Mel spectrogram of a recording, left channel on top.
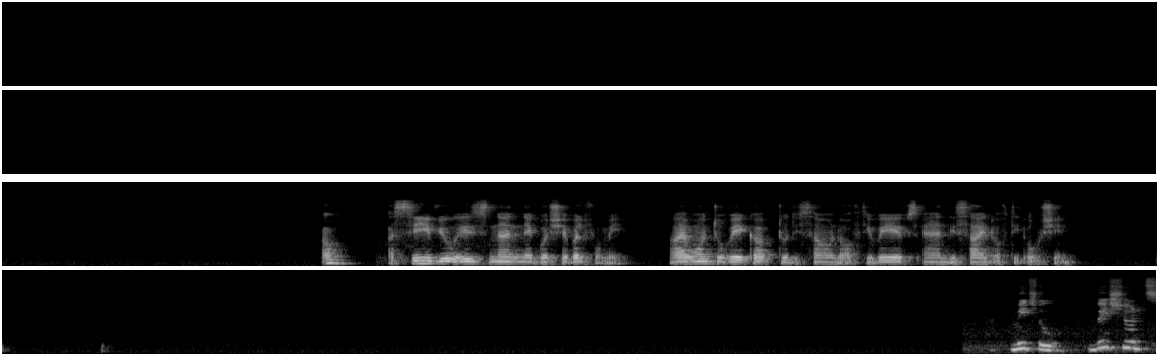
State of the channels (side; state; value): left; silent; digital silence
